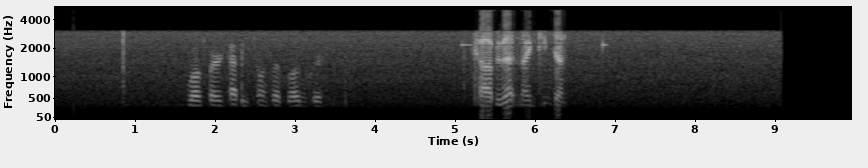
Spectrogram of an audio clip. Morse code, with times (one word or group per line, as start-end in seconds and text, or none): none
